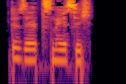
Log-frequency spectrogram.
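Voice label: "gesetzmäßig", German; adjectives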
